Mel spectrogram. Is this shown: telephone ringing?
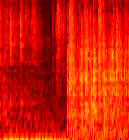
no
